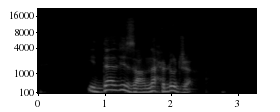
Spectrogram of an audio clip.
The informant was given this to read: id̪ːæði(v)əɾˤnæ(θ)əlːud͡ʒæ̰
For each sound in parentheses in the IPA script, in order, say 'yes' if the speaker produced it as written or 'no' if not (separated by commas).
no, no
